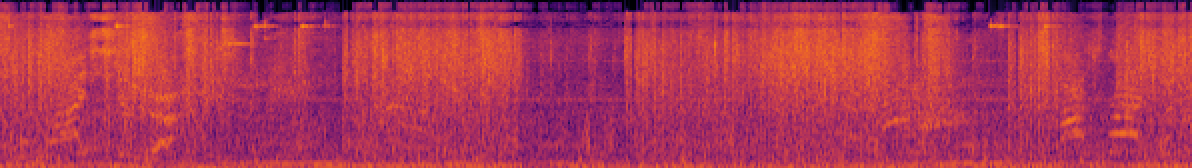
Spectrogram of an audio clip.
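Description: Sustained gunfire in the video game Splinter Cell: Conviction, a dense continuous barrage of rapid shots with booming low rumble, loud and close throughout, with voices mixed in.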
